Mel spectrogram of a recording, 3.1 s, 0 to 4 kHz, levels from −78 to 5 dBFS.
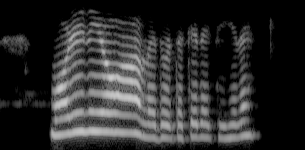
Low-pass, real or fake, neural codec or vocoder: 3.6 kHz; fake; codec, 16 kHz in and 24 kHz out, 1 kbps, XY-Tokenizer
